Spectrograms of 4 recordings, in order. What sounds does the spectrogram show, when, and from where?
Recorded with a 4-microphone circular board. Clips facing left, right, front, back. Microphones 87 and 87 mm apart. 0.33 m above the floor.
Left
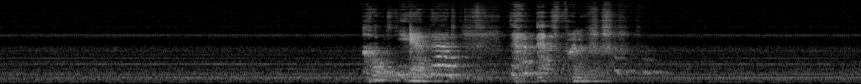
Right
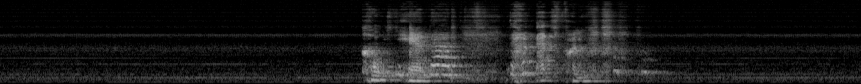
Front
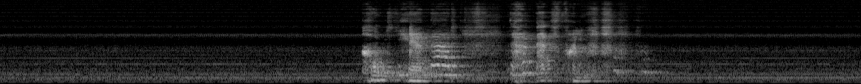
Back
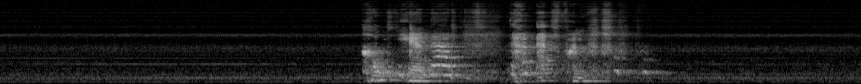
3.6 s laughter: 75° right, 1.7 m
